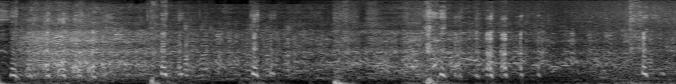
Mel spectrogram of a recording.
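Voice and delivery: long breathless wheezing laugh. Real, not acted. Teller laughs long at the car horn joke.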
